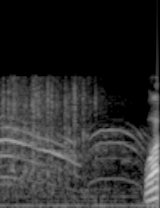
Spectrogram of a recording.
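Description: Children's voices calling out in high, falling and arching tones, then a man's loud rising exclamation near the end.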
